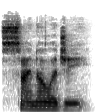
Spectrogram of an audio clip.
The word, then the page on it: sinology: American English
